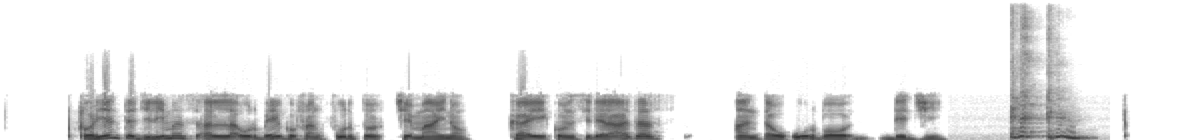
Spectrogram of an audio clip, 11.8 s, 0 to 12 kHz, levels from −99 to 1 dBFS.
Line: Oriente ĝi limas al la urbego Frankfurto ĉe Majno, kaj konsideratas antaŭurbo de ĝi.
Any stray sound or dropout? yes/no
yes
